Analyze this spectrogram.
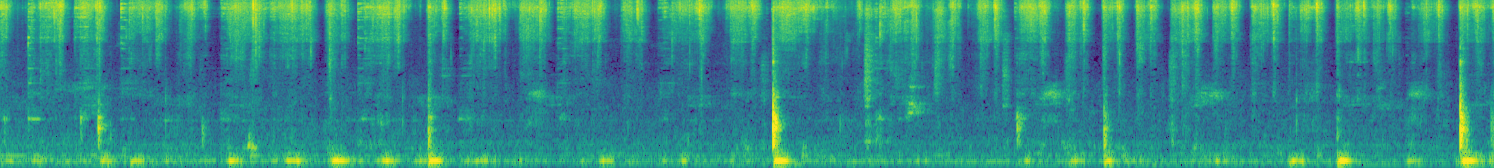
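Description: Hand mixing mashed boiled potato with dry spices and garlic paste in a steel bowl: irregular squelching and rustling as the fingers squeeze the mash and scrape the bowl, with soft low knocks throughout.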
